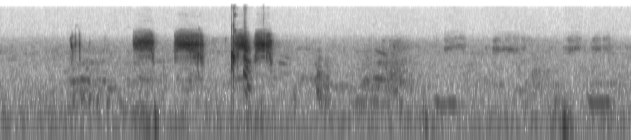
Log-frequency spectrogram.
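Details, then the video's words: A black francolin's grating call, meant to stir a captive bird into calling: a short broken run of four rough, high, scratchy bursts after a faint lead-in note, with quiet background noise. "kale teetar ko jaldi mast kerne wali awaz|kale tetar mast awaz| تیتر بولائی نہیں کرت یہ آواز سنائیں"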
